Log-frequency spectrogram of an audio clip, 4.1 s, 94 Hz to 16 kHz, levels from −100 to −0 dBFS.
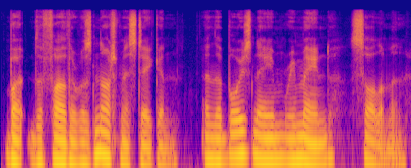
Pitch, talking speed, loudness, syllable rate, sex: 110 Hz, 175 wpm, -18 LUFS, 5.2 syllables/s, male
